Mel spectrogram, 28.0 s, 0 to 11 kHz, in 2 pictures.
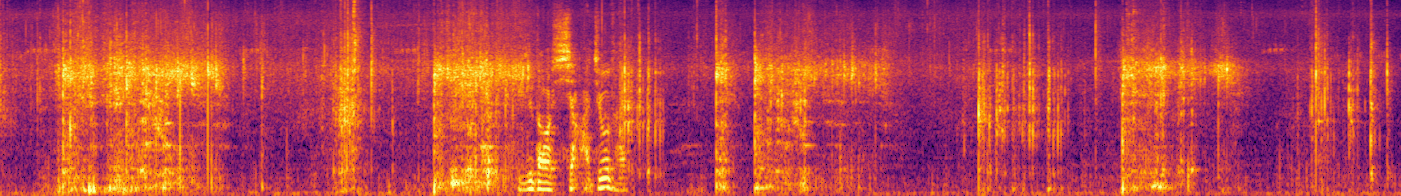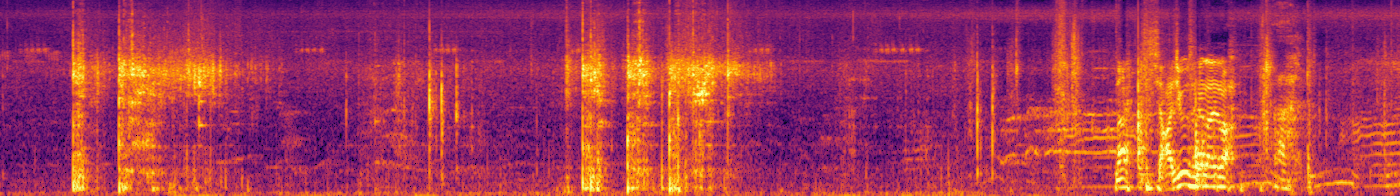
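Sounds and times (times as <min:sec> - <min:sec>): food sizzling: 0:00.0 - 0:28.0
metal spatula scraping a wok: 0:00.5 - 0:02.5, 0:04.3 - 0:05.2, 0:06.3 - 0:09.0, 0:11.2 - 0:12.5, 0:14.7 - 0:16.7, 0:19.6 - 0:21.8.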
